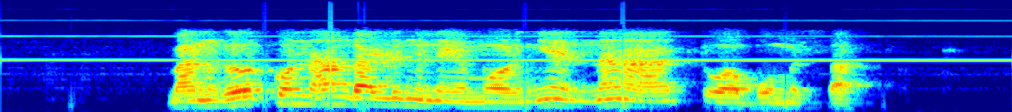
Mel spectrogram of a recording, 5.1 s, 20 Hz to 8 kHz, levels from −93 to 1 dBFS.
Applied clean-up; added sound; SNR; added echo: none; Wind instrument, woodwind instrument; 17 dB; none.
